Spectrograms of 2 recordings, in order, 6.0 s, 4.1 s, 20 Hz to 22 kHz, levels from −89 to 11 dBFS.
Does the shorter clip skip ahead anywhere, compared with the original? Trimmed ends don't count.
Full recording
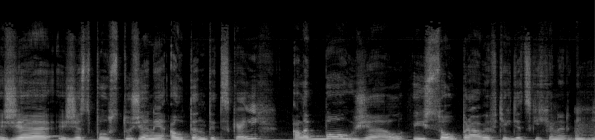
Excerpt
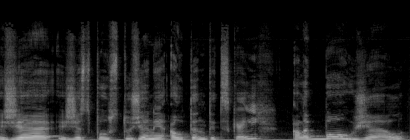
no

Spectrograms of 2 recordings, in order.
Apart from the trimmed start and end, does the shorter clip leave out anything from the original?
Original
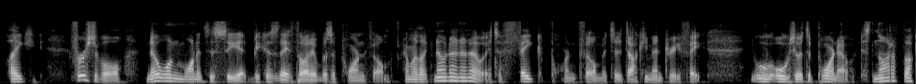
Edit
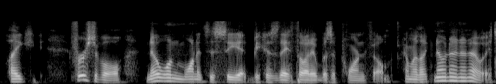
no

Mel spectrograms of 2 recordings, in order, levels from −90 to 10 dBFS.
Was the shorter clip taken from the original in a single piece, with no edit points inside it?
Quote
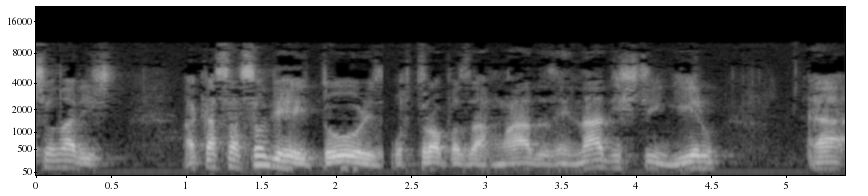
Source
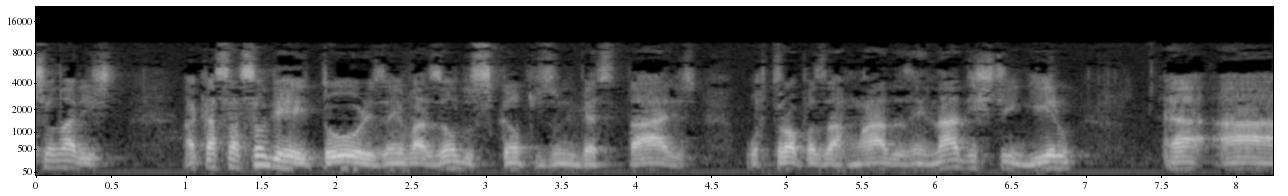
no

